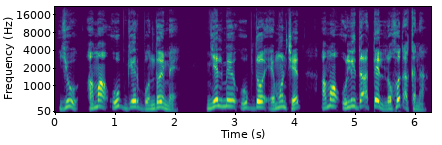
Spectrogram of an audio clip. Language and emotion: Santali, disgusted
